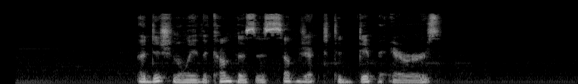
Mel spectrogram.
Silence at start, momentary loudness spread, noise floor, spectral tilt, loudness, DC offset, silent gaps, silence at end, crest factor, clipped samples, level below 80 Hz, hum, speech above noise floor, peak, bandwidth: 1.35 s; 13 LU; -63 dBFS; -3.5 dB/octave; -25 LUFS; under 0.1%; none; 1.4 s; 20 dB; under 0.1%; -52 dBFS; 60 Hz at -50 dBFS; 38 dB; -10 dBFS; 11.5 kHz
